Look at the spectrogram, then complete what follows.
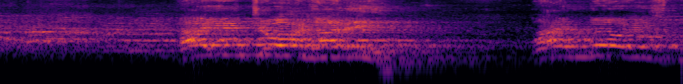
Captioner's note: crowd chatter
